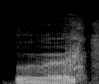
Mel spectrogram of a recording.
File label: lion anger; dota2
